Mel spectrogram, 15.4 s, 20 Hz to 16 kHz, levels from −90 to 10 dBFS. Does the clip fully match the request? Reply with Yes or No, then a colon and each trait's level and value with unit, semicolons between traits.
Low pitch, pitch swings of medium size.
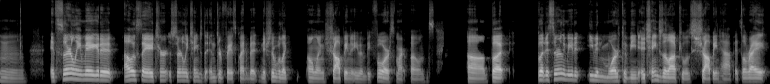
No: low, 120 Hz; wide, 6.1 semitones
